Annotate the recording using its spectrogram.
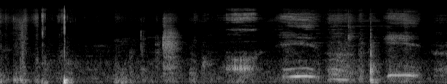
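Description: Breathy, half-whispered voice sounds in short bursts, with a couple of sharp clicks in the first second.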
